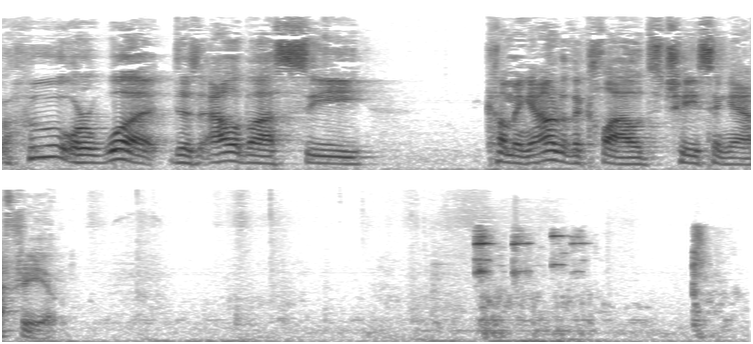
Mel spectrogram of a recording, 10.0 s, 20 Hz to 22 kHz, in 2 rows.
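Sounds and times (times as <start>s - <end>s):
speech: 0.1s - 2.6s, 3.3s - 5.5s, 8.2s - 8.5s
phone alarm tone with high bright electronic beeps: 8.2s - 9.9s.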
